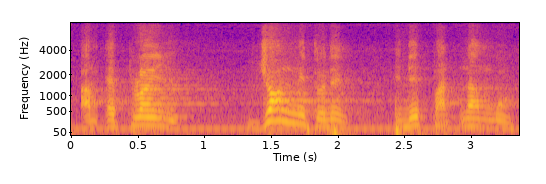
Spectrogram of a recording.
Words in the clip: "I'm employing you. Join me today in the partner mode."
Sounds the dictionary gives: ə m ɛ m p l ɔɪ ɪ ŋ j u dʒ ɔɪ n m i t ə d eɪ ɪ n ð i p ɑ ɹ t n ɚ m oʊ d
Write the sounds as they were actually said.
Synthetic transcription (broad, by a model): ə m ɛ p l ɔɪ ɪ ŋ j u dʒ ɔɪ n m i t ə d eɪ ɪ n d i p ɑ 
